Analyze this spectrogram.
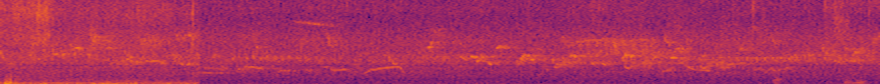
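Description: Faint birdsong: short chirps and rising whistled notes. For the first two seconds a louder low rumbling noise covers it, then stops suddenly.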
